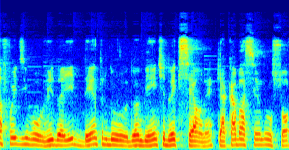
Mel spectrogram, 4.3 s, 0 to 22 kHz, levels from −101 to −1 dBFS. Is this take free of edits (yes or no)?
yes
